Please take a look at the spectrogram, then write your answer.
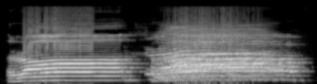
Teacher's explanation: زبان کی نوک مائل بپشت اور مقابل کے تالو سے را ادا ہوگی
